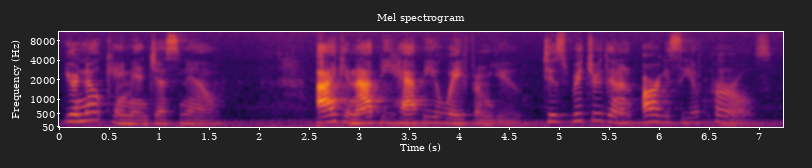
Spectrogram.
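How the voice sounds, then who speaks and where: Devoted, passionate lover played by a woman, deep female register, staged letter reading, clearly noisy recording. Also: animated, measured pace, a bit bright. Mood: impassioned. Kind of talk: readers theater love letter. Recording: noisy live event recording.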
